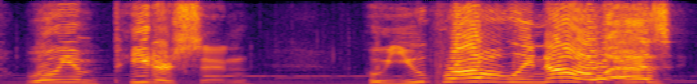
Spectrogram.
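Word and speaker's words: William Petersen: this and the FBI agent main character is William Patterson did I say that right because I never say it right Peterson I always get that wrong William Peterson who you probably know as Gil Grom copper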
